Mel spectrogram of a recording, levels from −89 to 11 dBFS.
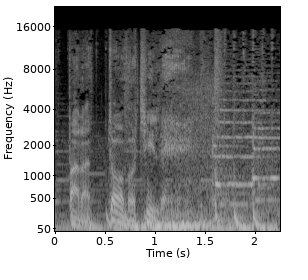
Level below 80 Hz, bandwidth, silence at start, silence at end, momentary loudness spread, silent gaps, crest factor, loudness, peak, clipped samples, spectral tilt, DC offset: -26 dBFS; 16 kHz; 0 s; 0 s; 4 LU; none; 14 dB; -22 LUFS; -8 dBFS; under 0.1%; -4 dB/octave; under 0.1%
